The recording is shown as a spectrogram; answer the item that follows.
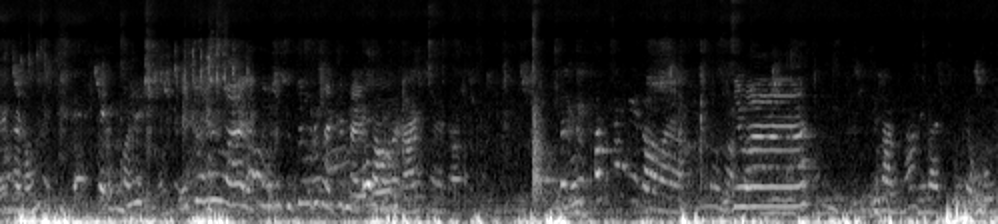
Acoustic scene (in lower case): park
